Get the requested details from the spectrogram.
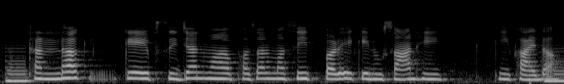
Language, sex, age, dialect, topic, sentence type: Chhattisgarhi, female, 60-100, Central, agriculture, question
